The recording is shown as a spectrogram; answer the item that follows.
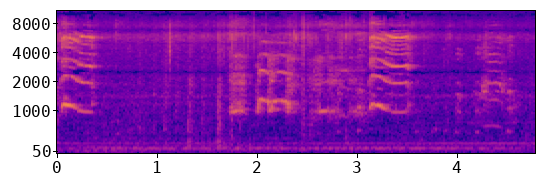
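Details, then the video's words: Chickens in a coop on a sunny day, giving loud harmonic squawking calls in bursts with a falling start, plus clucks, over a constant low hum. "Relaxing Chicken Coop Sounds On A Sunny Day"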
